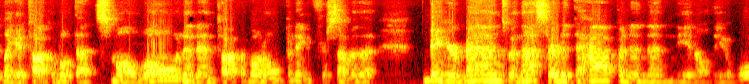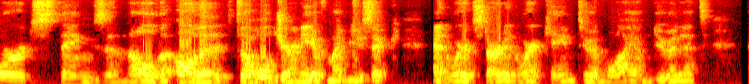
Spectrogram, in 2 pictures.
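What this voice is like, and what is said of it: Speaks with a distinct accent. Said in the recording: “I love your accent. It's the greatest thing. I could listen to you talk all day.”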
